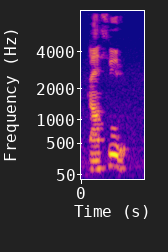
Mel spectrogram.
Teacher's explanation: আর এখানে যদি আমরা থেমে যাই, লাস্টের তাটা সাকিন হয়ে যাবে এবং ডিপ হবে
